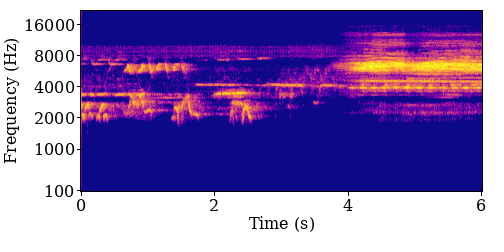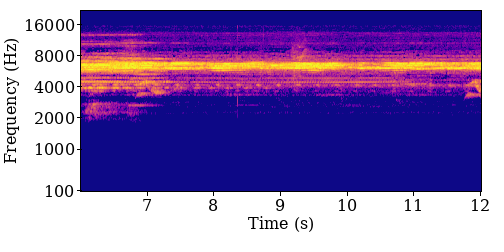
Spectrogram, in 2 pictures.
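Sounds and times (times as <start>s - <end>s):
insects chirping: 4.0s - 12.0s.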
